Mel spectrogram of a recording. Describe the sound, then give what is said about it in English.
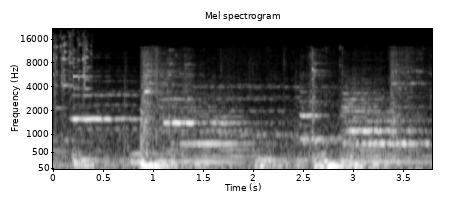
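Glass pop bottles clink and crack together as someone breaks them to open them, several sharp, loud strikes each followed by a bright lingering ring, with no voices. “Marty's befogged brain hit on a clever way to open pop bottles.”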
